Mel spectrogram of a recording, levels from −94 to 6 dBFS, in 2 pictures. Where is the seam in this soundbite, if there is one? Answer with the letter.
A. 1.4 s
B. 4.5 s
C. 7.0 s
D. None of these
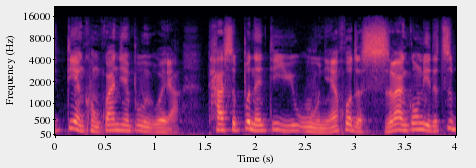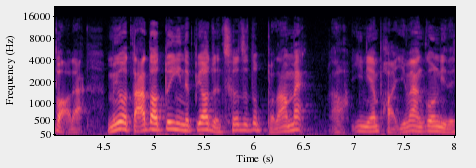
C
